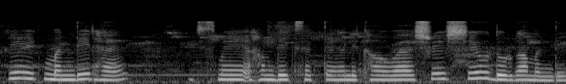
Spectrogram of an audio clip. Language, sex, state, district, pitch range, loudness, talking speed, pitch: Hindi, female, Bihar, Lakhisarai, 210-230 Hz, -25 LUFS, 170 wpm, 215 Hz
